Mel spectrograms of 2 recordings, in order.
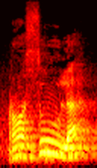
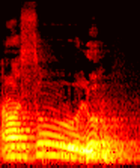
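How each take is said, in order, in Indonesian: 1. Suku kata terakhir memakai vokal 'a'. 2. Suku kata terakhir memakai vokal 'u'. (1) "Cuman beda di lah dengan lu" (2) "Cuman beda di lah dengan lu"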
